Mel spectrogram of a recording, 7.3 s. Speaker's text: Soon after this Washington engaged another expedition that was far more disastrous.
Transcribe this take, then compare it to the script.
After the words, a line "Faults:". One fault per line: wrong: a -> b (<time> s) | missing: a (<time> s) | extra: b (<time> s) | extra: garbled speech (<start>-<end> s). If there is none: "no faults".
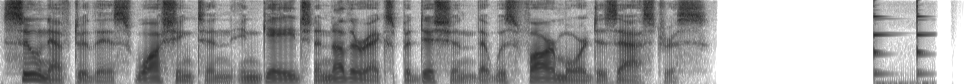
Soon after this Washington engaged another expedition that was far more disastrous.
Faults:
no faults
